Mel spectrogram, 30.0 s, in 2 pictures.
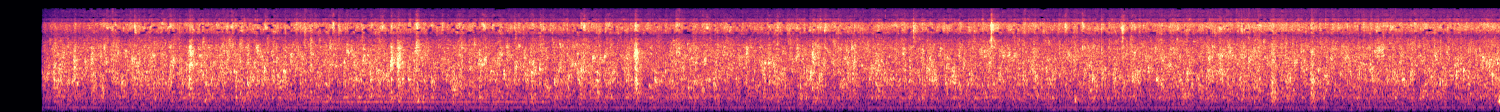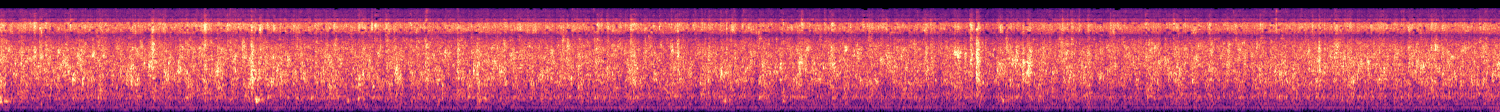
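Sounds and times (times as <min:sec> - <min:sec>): low steady hum: 0:01.0 - 0:16.4.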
